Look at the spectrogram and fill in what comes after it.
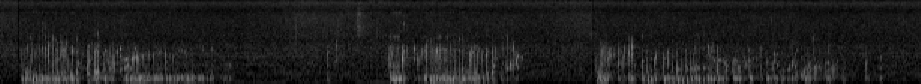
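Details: Stomach growling; three bouts of low, bubbling rumbles from the belly with quiet gaps between them.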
